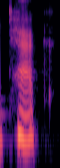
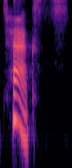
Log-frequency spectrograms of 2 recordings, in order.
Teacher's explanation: If you drop consonants, let's say your language does not permit a lot of consonants at the end, like a sequence of consonants, so you tend to drop consonants and you may say tech instead of texts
